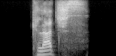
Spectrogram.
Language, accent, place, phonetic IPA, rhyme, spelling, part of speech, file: German, Germany, Berlin, [klat͡ʃs], -at͡ʃs, Klatschs, noun, De-Klatschs.ogg
- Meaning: genitive singular of Klatsch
